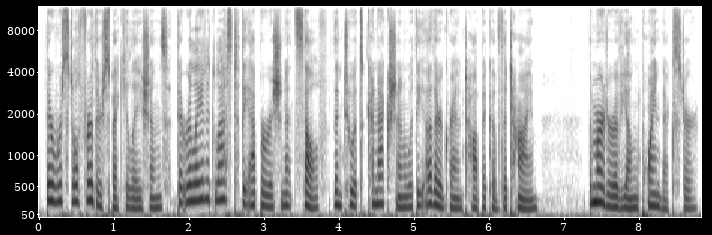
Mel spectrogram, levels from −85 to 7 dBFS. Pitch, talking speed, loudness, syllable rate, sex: 195 Hz, 190 wpm, -19 LUFS, 6.2 syllables/s, female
